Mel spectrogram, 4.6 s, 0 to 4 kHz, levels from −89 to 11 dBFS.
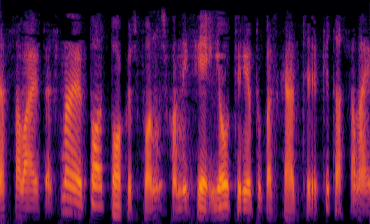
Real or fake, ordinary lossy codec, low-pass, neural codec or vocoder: fake; MP3, 24 kbps; 3.6 kHz; codec, 16 kHz, 1 kbps, X-Codec, HuBERT features, trained on LibriSpeech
